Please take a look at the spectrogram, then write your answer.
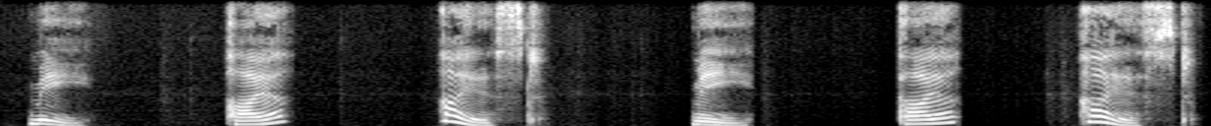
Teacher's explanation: so you see your voice needs to go higher Rising intonation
